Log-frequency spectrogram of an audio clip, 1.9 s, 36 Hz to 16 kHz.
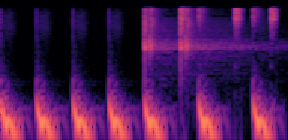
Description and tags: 4 bar loop2
4 loops taken from a single On Road project, each loop is 4 bars long, at 125bpm.
Sounds closet to Hip Hop.
On-Road, 4-bar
